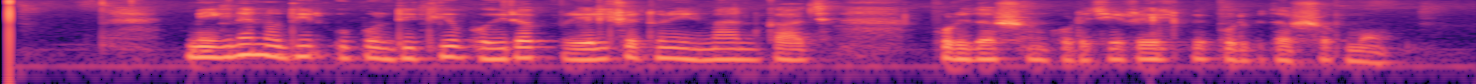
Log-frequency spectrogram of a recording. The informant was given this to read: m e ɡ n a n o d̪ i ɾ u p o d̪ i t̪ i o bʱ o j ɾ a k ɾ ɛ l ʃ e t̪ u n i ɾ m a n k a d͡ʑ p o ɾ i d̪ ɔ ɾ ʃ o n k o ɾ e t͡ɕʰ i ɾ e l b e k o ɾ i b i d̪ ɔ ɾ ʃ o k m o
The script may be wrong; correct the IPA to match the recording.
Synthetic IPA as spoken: m e ɡ n a n o d̪ i ɾ u p o d̪ i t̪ i o bʱ o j ɾ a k ɾ e l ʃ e t̪ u n i ɾ m a n k a d͡ʑ p o ɾ i d̪ ɔ ɾ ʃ o n k o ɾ e t͡ɕʰ e ɾ e l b e p o ɾ i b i d̪ ɔ ɾ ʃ o k m o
